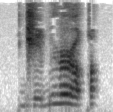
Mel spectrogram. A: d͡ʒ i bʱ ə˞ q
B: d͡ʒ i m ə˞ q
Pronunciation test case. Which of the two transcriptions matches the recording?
A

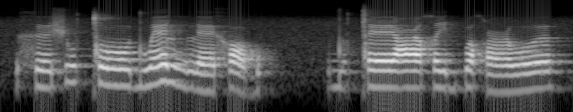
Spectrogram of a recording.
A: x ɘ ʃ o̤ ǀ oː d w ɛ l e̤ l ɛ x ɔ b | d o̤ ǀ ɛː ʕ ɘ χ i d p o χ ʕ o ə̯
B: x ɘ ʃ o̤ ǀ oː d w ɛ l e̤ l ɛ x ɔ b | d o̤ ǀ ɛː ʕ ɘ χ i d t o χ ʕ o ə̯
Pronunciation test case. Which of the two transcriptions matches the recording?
A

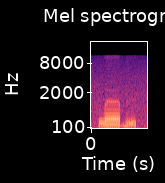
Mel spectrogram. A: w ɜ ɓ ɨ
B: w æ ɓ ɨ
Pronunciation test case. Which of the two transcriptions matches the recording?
A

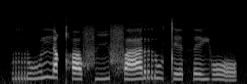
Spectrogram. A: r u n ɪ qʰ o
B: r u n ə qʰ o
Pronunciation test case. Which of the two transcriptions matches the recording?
A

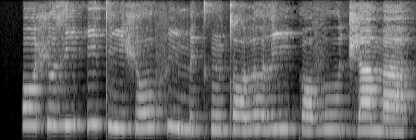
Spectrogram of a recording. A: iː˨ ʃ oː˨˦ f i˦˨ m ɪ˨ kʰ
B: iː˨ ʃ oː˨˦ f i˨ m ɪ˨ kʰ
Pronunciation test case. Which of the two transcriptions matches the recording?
A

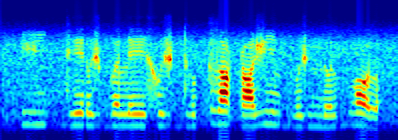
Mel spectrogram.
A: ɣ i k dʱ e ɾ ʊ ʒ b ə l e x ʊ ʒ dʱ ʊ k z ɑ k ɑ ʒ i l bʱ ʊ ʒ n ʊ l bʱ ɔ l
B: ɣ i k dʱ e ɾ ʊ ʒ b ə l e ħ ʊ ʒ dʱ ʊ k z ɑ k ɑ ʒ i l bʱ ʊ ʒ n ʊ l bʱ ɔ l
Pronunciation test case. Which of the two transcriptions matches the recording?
A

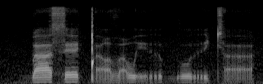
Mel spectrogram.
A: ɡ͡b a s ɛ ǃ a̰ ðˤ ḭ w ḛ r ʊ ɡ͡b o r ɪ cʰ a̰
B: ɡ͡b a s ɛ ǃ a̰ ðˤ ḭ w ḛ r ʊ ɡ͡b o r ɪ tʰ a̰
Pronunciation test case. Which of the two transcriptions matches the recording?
A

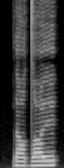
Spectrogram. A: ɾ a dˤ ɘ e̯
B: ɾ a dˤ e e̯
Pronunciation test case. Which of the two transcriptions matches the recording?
A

